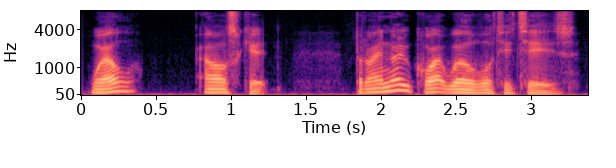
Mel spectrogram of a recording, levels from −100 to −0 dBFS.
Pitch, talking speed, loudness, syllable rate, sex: 120 Hz, 195 wpm, -18 LUFS, 5.1 syllables/s, male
